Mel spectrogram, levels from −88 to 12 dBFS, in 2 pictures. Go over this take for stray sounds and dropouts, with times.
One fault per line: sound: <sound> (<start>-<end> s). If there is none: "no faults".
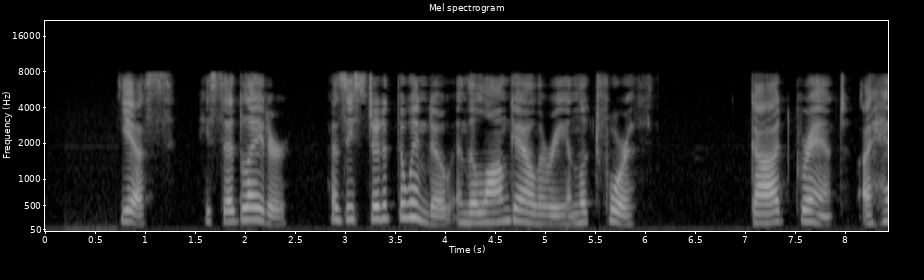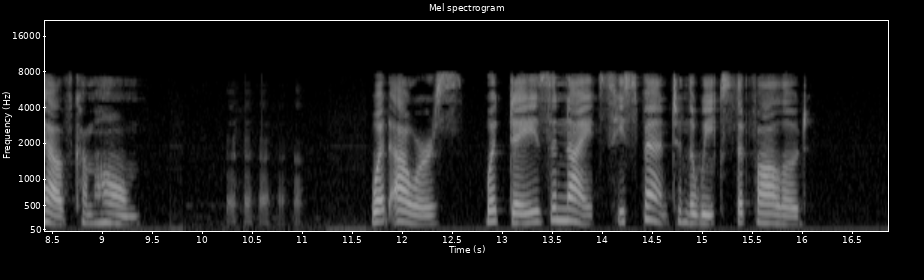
sound: laugh (9.8-11.2 s)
